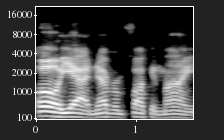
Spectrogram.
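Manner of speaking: usual speaking voice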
